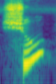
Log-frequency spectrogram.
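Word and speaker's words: shoe: रखी है शू की, यहाँ पर ओ ई एंड में है और इसको हम बड़ी ऊ की मात्रा के रूप में प्रोनाउंस कर रहे हैं, शू।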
